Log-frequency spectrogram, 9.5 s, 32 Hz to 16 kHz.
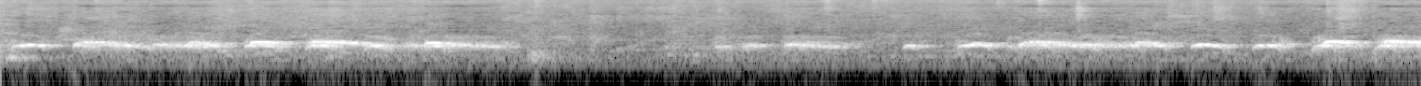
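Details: Spotted dove singing actively in the kuku 6 style, a low hollow cooing that rolls through a series of connected notes, pauses for about two seconds, then resumes with another chain of soft, pulsing coos.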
